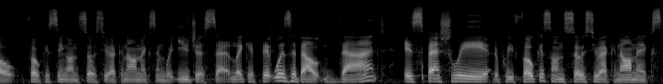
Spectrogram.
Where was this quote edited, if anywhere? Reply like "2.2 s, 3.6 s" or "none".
3.9 s, 4.9 s

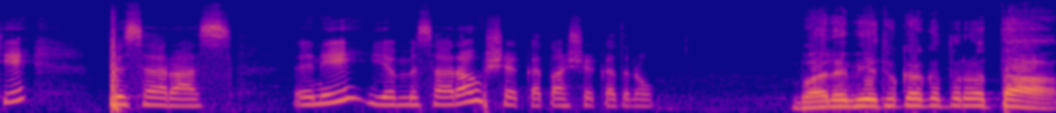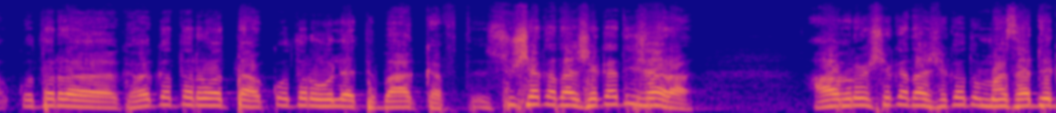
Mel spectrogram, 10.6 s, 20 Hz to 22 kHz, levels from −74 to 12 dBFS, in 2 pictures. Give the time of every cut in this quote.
3.3 s

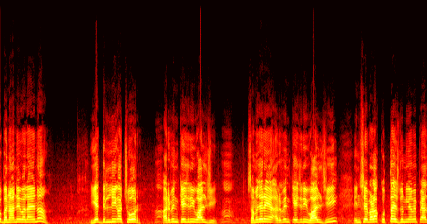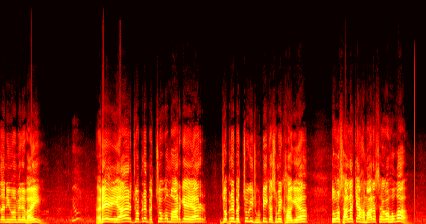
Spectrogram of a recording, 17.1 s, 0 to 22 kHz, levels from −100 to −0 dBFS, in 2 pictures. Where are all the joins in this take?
none

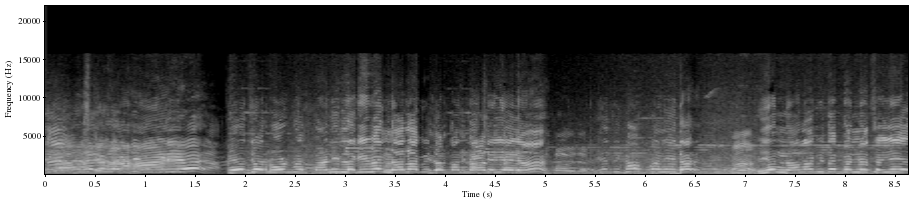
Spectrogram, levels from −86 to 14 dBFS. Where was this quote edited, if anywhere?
1.7 s

